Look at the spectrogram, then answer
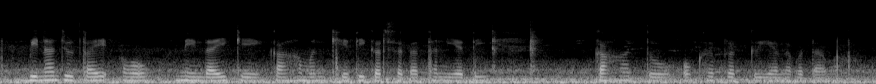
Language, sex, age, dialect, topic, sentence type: Chhattisgarhi, female, 25-30, Central, agriculture, question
